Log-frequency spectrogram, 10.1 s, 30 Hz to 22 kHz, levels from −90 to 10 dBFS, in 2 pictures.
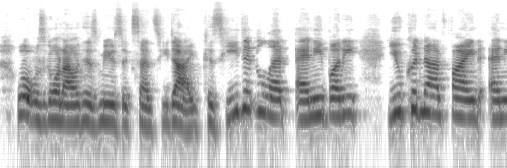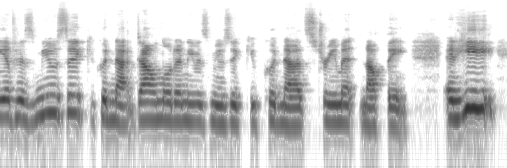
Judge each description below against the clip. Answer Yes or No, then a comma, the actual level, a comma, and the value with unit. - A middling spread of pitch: Yes, average, 4.7 semitones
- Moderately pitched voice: No, high, 200 Hz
